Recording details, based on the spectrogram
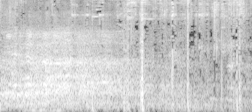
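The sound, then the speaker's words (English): A faint jingle of metal keys being shaken, with bright, irregular clinks and a few sharper taps toward the end, amid low room noise. “Anybody nearby have their keys on them?”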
